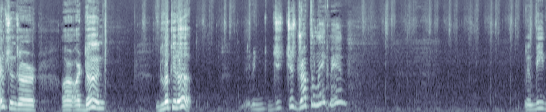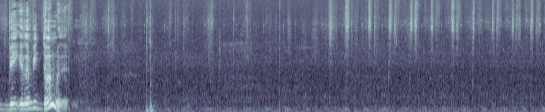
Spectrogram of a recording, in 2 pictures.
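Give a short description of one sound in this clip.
Cards rustle and slide against each other as hands shuffle through them.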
